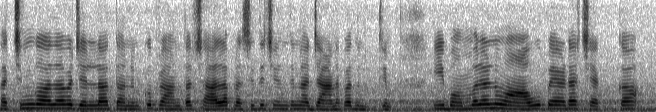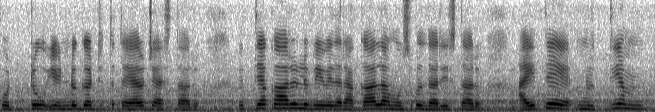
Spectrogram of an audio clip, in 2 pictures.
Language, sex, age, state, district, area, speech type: Telugu, female, 18-30, Andhra Pradesh, Eluru, rural, spontaneous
